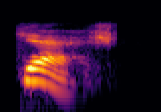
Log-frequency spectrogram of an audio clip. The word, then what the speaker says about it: geas: So, we've gone with a really fucking shitty fifth level spell um, called Gesh. I think it's pronounced. At least that's what I looked it up anyway. Spelt G E A S because I can spell.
